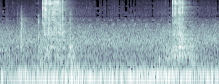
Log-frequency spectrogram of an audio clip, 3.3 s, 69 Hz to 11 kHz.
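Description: A ratchet wrench snugs the rear shock bolt on a 1995-2005 GMC Safari van, with two short bursts of clicking about two seconds apart against quiet garage background.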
